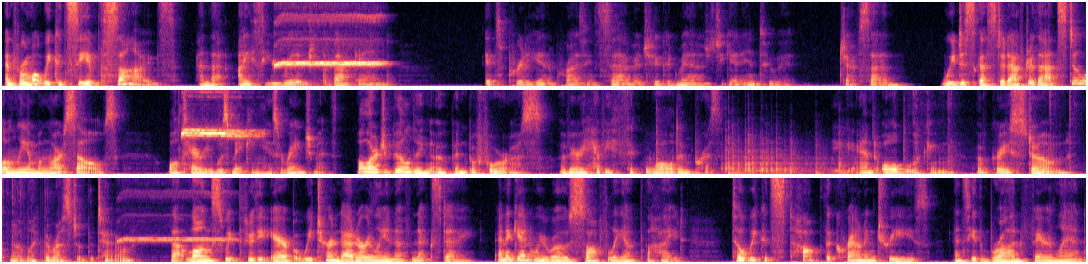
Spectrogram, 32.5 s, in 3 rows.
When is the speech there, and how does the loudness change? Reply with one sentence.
The speech can be heard from 0.0 to 18.0 s, getting quieter then louder; and from 19.1 to 32.4 s, at a steady volume.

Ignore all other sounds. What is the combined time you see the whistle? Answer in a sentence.
You can hear the whistle for 3 seconds altogether.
